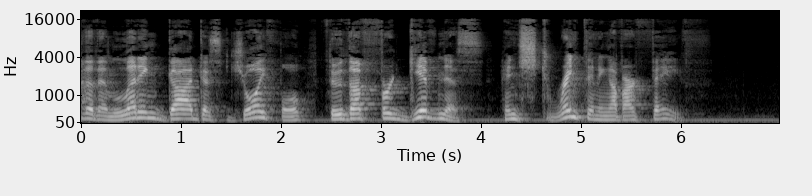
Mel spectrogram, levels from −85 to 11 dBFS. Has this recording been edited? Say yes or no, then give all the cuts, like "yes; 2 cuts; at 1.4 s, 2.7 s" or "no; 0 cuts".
yes; 3 cuts; at 1.2 s, 2.3 s, 4.1 s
